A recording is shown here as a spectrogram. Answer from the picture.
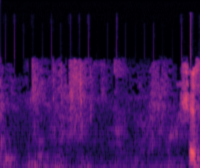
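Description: Faint clicking of computer keyboard typing while a line of code is entered, with a spoken word starting at the very end.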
